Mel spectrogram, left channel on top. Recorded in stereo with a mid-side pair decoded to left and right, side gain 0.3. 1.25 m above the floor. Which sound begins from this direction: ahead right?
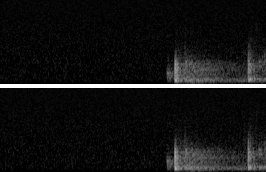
Footsteps, at 1.7 s.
